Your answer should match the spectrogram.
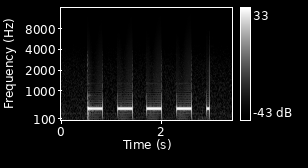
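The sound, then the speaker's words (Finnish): A telephone busy signal heard while trying to place a call: four steady mid-pitched tones in an even on-off rhythm, each about a third of a second, then a fifth cut short. Clear, with no talking. “Nyt se oli varattu.”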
